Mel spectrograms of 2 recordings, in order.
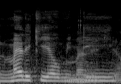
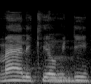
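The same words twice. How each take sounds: First: The first vowel of Maliki is kept short. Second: The first vowel of Maliki is held long. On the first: "Ada qiraat yang baca dengan" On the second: "baca dengan panjang dua harakat"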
